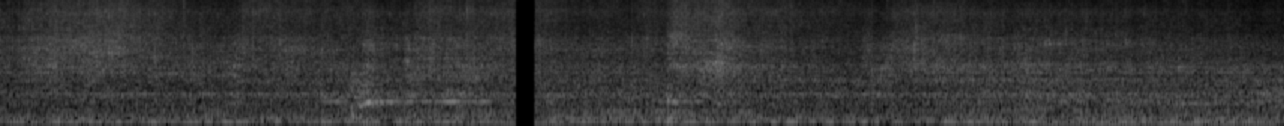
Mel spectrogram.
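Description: Floured salmon portions frying in oil in a frying pan, a steady sizzle as they are turned with a spatula to form a crust. The sound cuts out for a split second about halfway through.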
